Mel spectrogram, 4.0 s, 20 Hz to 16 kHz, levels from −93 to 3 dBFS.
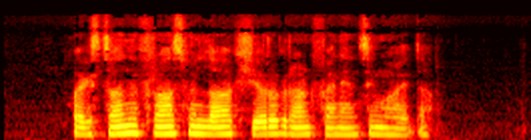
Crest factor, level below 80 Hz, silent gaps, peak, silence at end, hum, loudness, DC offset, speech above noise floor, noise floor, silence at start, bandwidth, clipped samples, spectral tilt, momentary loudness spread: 18 dB; -64 dBFS; none; -6 dBFS; 0.75 s; none; -23 LUFS; under 0.1%; 46 dB; -68 dBFS; 0.55 s; 11.5 kHz; under 0.1%; -5 dB/octave; 11 LU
